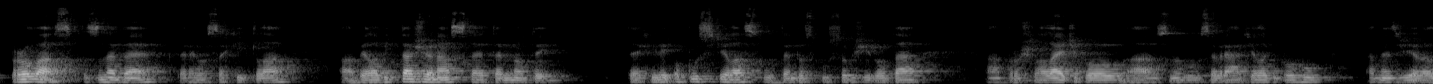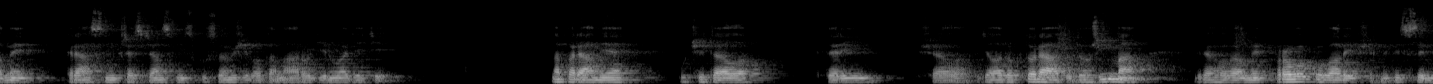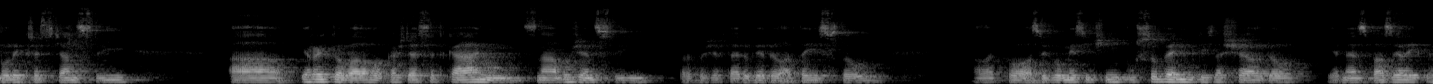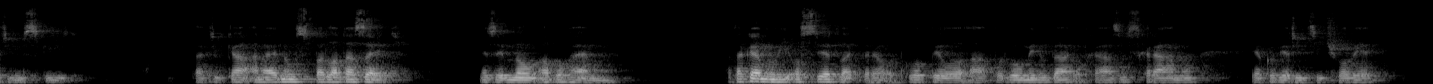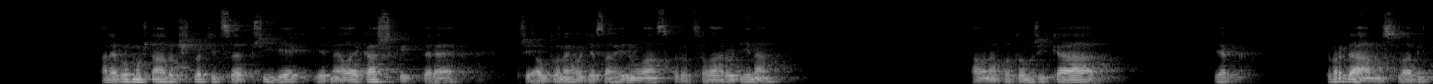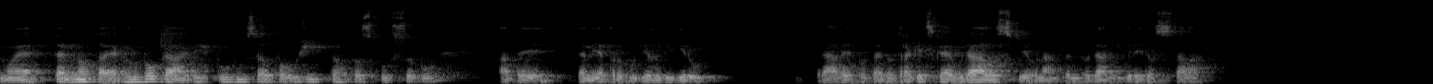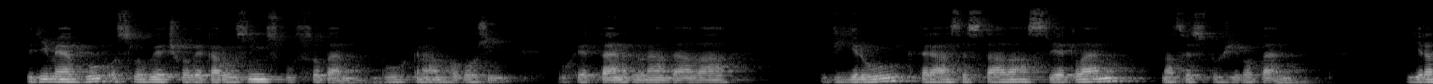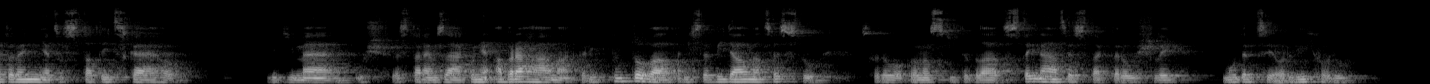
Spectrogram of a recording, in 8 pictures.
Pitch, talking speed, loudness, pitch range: 105 Hz, 115 wpm, -30 LUFS, 100-110 Hz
